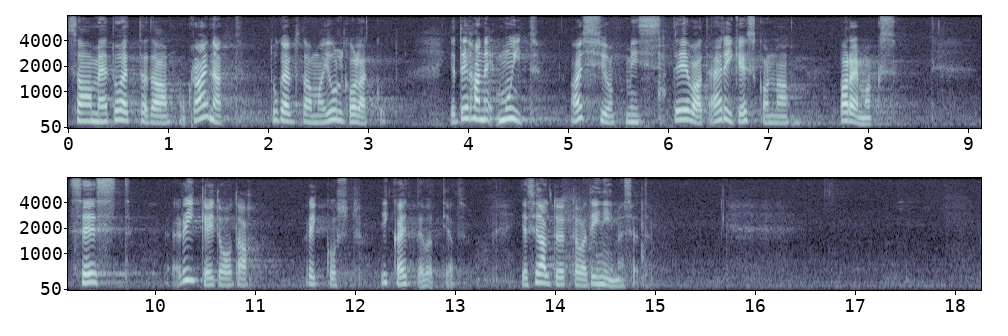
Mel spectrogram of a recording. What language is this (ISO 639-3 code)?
est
